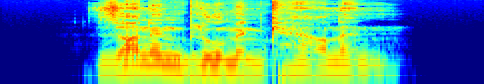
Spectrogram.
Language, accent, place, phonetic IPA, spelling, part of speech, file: German, Germany, Berlin, [ˈzɔnənbluːmənˌkɛʁnən], Sonnenblumenkernen, noun, De-Sonnenblumenkernen.ogg
- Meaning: dative plural of Sonnenblumenkern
